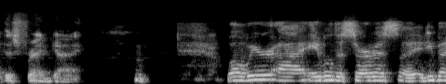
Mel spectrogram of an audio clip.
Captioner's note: chuckles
